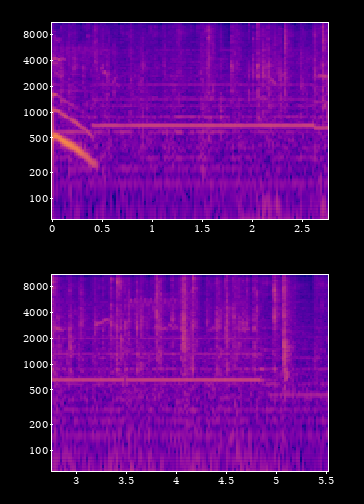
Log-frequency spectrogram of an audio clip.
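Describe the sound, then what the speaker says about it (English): Typing on a computer keyboard: a steady patter of soft, close key clicks continues for several seconds under a low background hum, with a brief sliding tone at the start. "I was just typing."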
